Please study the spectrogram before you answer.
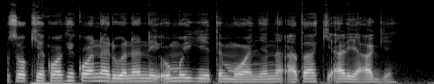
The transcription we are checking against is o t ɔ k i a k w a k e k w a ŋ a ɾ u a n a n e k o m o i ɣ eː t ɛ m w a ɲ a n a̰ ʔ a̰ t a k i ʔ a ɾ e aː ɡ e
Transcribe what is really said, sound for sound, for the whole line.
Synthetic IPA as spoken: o s ɔ k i a k w a k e k w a n a ɾ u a n a n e ʔ o m o i ɣ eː t ɛ m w a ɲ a n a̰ ʔ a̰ t a k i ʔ a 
